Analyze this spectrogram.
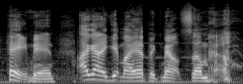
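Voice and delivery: ordinary delivery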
